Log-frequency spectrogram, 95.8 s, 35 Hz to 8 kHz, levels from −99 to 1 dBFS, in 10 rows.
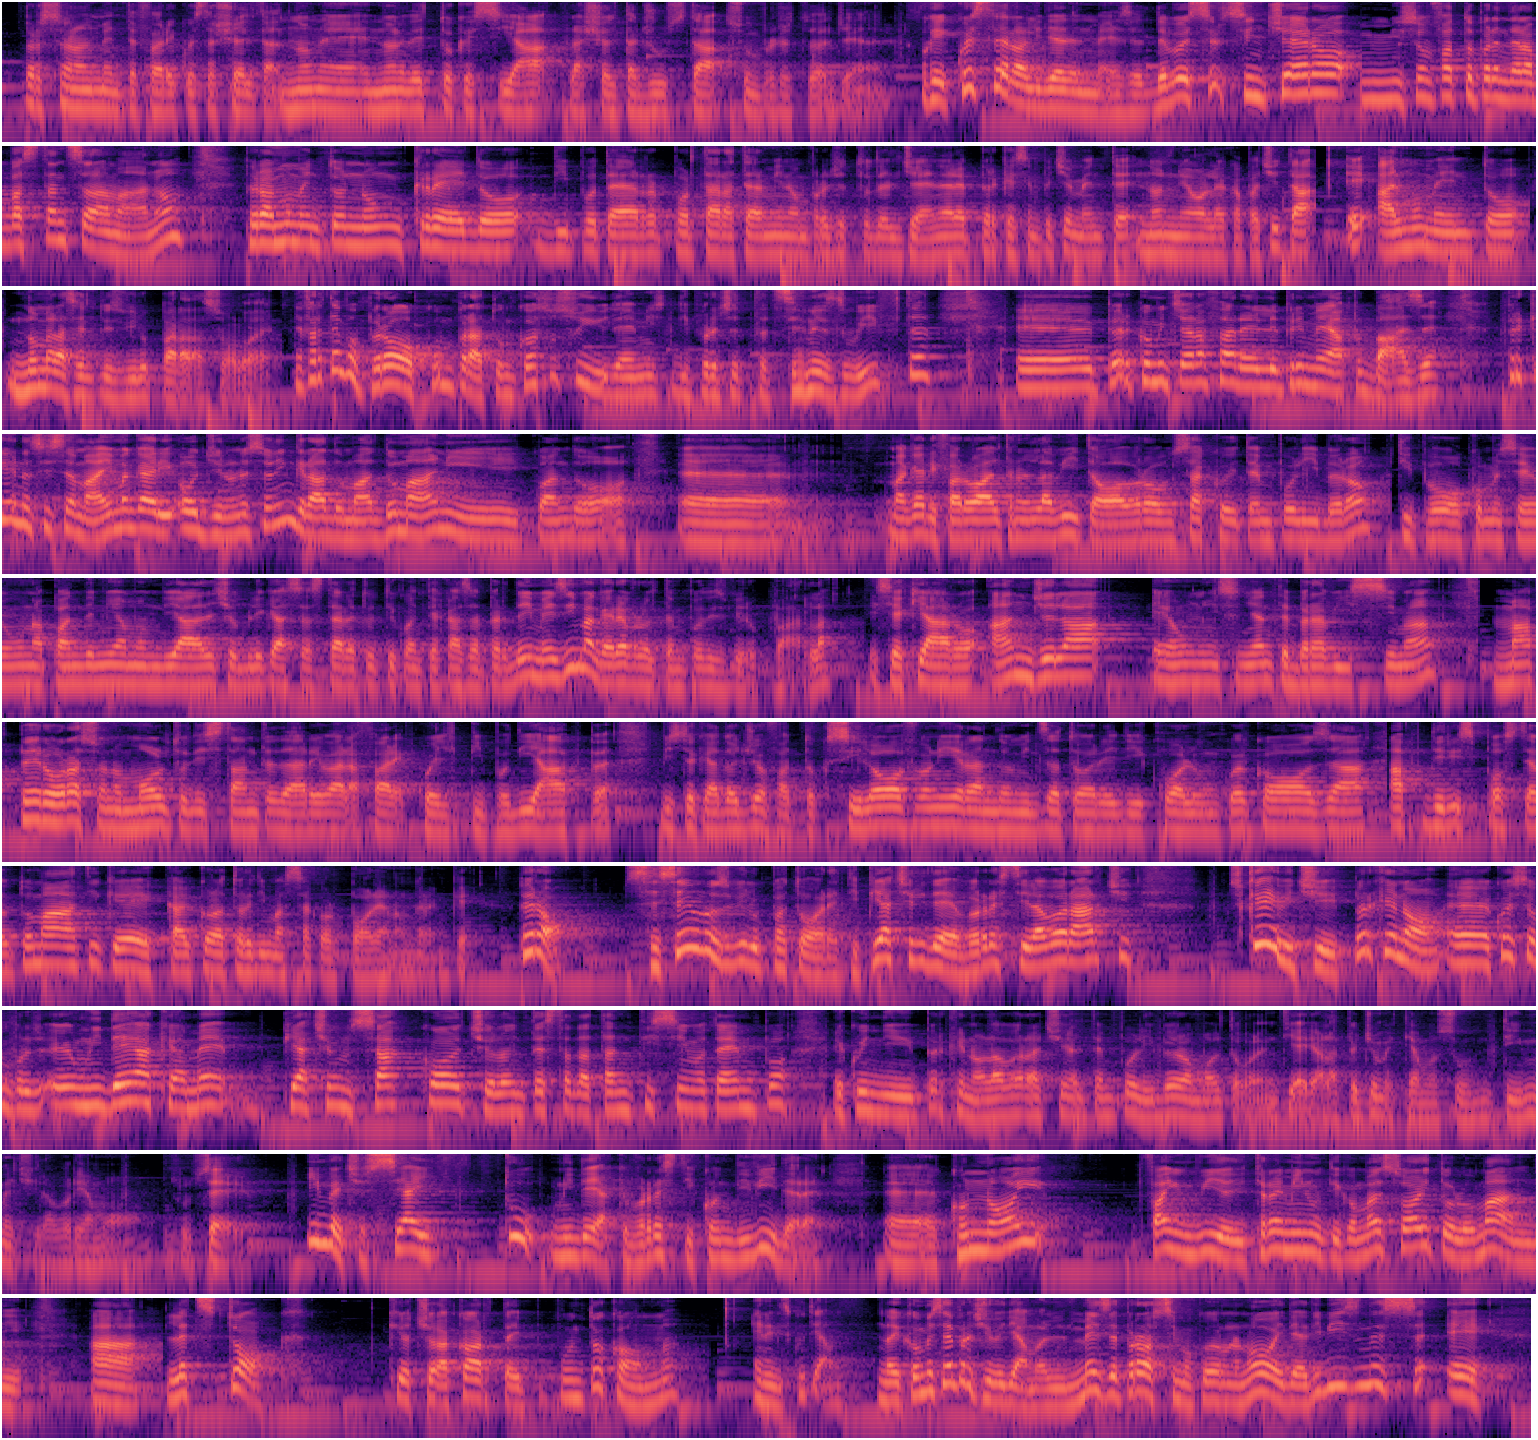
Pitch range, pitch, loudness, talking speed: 125-185 Hz, 145 Hz, -31 LUFS, 175 wpm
